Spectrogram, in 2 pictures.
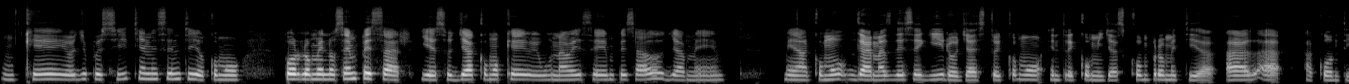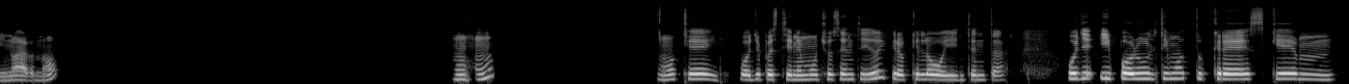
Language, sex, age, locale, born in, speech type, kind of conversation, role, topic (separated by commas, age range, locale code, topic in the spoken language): Spanish, female, 30-34, es-CO, Colombia, conversation, advice, user, ¿Cómo sueles procrastinar tareas importantes hasta el último momento?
